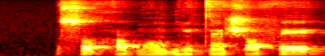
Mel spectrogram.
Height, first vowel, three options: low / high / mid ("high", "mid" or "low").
mid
